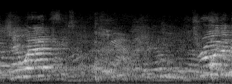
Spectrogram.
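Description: Children's voices chattering over one another, high-pitched and too mixed to make out words.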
